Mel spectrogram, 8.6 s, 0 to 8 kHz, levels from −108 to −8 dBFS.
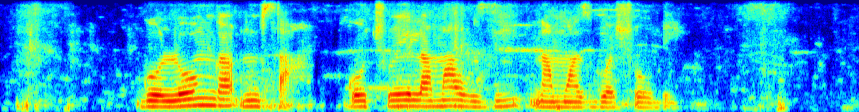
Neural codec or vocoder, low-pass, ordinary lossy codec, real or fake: none; 7.2 kHz; Opus, 16 kbps; real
